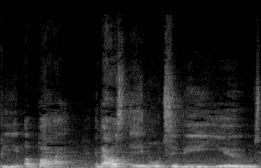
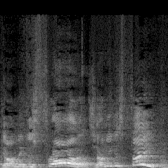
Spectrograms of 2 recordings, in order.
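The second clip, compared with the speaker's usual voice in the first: much higher and louder, an angry accusing yell; furious outburst; 12 semitones higher, 6 dB louder than usual. Retold or imitated. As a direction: shout them down as fakes. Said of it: "And I was mad".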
